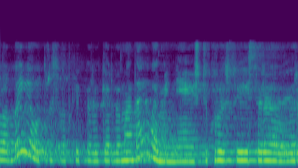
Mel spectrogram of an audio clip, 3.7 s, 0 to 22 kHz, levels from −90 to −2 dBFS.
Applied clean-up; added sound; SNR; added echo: none; none; none; reverberation time 1.5 s.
